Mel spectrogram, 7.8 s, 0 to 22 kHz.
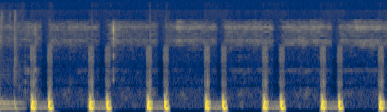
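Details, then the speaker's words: Heart sounds added to a lecture animation of the cardiac cycle: clear, regular paired lub-dub beats at about 52 a minute, normal first and second heart sounds. "Let's now add in the heart sounds with this animation."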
